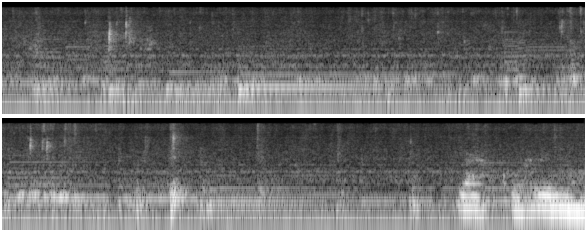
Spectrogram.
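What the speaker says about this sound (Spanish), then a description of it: "Le damos un poquito bien con agua." Hake rinsed under a running kitchen tap, water splashing steadily throughout in a continuous near wash with small clatters, no speech over it.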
